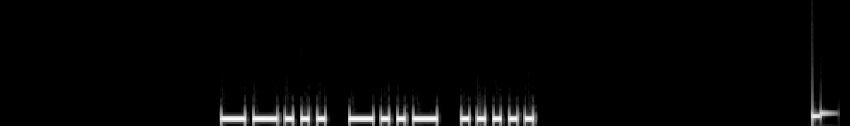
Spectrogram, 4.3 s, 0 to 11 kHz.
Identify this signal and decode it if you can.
Morse code, heard as a keyed tone, about 32 wpm, 700 Hz. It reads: 7X5
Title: Callsign Prefixes for Top 100 DXCC - 30wpm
